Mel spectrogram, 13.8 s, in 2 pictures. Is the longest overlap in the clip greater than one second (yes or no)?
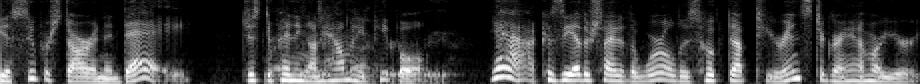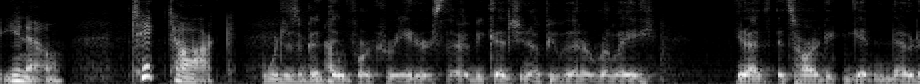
yes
